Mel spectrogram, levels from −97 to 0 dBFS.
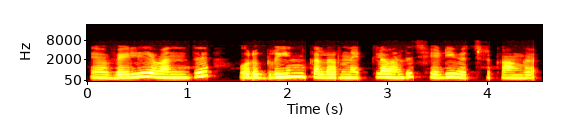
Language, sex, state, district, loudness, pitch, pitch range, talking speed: Tamil, female, Tamil Nadu, Kanyakumari, -17 LUFS, 195 Hz, 185-220 Hz, 120 wpm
